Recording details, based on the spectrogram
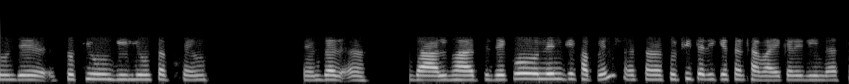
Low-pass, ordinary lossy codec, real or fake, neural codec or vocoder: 3.6 kHz; none; real; none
